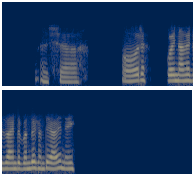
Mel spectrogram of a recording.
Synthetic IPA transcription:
ətːʃʰaː | ɔːɾ | koːinaːmẽːɖɪzaːɪnd̪ebə̃nd̪eːʃ̬õnd̪eaːɦeːnəɦĩː

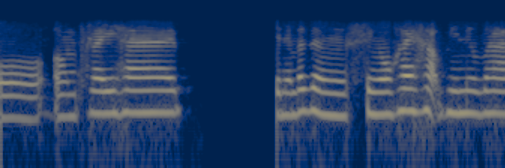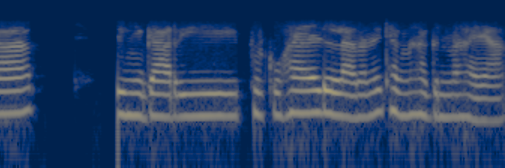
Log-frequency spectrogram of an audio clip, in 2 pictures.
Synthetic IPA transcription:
ɔɔmpʰɾajɦaj | zenabazɯŋsiŋawɦajɦap̚ɦɯjnɯba | ziŋiɡaɾipʰɯɾkʰɯwɦajlananɯtʰaŋnɯɦaɡɯnːaɦaja

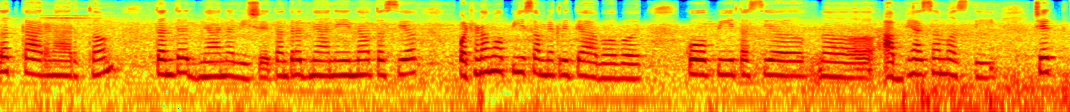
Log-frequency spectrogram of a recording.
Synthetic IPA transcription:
ət̪kaɾɳaɾt̪ʰəm | t̪ənt̪ɾəd̪njanɐʋiʂəjt̪ɐnt̪ɾəd̪njanenət̪əsjə | pəʈʰɳəməpiːsɐmjɐkɾit̪jɐabʱəʋət̪ | kopiːt̪əsjə | ə̰bʱjasəməst̪iːt͡ɕet̪

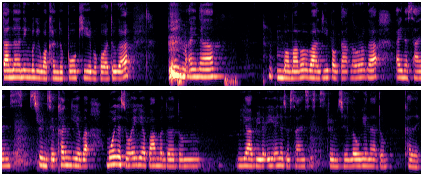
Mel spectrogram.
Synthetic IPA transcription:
tanːɐniŋbɐɡiwakʰɐndupokʰːiebɐkoɐduɡɐ | ɐjnɐ | mɐmabɐbɐbaɡipɐk̚tak̚lɐwɾɐɡɐɐjnɐsajɐnsstɾimsekʰɐnɡiebɐmojnɐsuɐjɡiɐpanbɐdɐdum | jabiɾɐkiɐjnɐsusajɐnsstɾimselɐwɡenɐːdum | kʰɐlːi

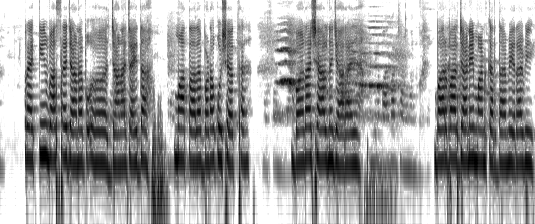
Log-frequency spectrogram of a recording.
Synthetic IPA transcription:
ʈɾɛːkɪŋɡbaːst̪ɛːd͡ʒaːnad͡ʒaːɽ̃aːt͡ʃaːiːd̪aːmaːt̪aːd̪aːbəɽaːkʊʃʰət̪ʰːɛː | bəɽaːʃɛːlnəd͡ʒaːɾaːɛː | baːɾbaːɾd͡ʒaːɽ̃eːmənkəɾd̪aːɛmeːɾaːbiː

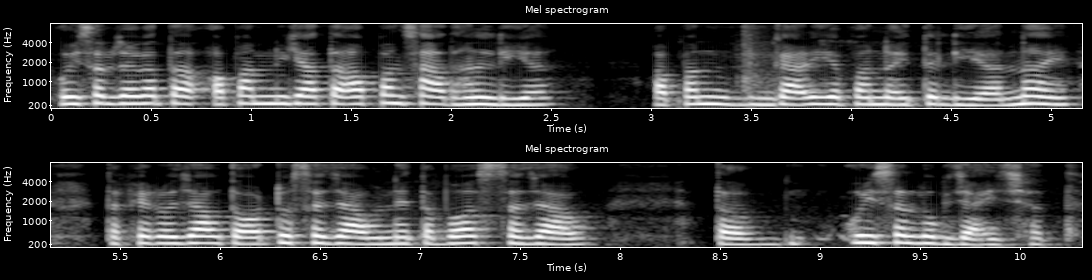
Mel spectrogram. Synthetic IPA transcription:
oisəbd͡ʒəɡat̪ɔʔəpənjat̪ɔːpənsad̪ʱənlijə | əpənɡaɽiəpənəjt̪elijənəjt̪ɔpʰeɾod͡ʒaut̪ɔɔʈosə̃d͡ʒaunəjt̪ɔbəsːə̃d͡ʒau | t̪ɔoisəlokd͡ʒajt͡ʃʰət̪

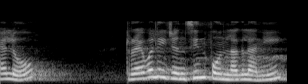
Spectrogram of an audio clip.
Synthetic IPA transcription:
ɦɛlo | ʈɾɛʋəled͡ʑənsiːnfonlaɡlani

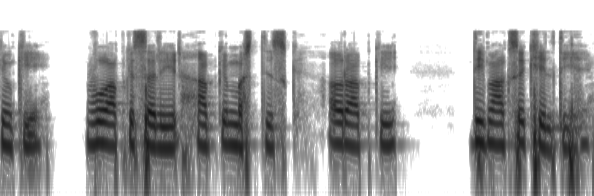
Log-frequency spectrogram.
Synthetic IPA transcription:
kjõːki | ʋoaːpkesɐɾiːɾaːp̚kemɐsd̪ɪsk | ɔːɾaːpki | d̪ɪmaːɡsekʰeːlt̪iɦɛː

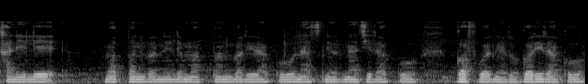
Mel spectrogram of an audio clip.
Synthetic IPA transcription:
kʰanile | mʌt̪̚pʌnɡʌrnilemʌt̪̚pʌnɡʌɾiɾakonat͡sniʌɾunat͡siɾakʰo | ɡʌpʰɡʌrneɦʌɾuɡʌɾiɾakʰo

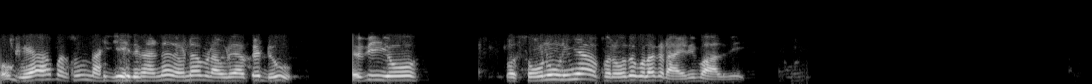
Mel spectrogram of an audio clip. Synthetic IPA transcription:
o̰ːɡɪaːpəɾsũːnaːijeːd̪kaːnɛ̃ːoːnãːbənaːuɽeaːpeːɖuː | eːbiːoː | oːsoːnũːʊɳijãːpəɾoːd̪oːkolaːkəɽaːeːnĩːbaːlbiː

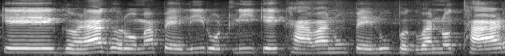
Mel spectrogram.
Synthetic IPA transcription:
keɡʱəɽ̃ãɡʱəɾomãpɛɦliɾoʈlikekʰaʋanũpɛɦlũbʱəɡʋanːot̪ʰaɭ

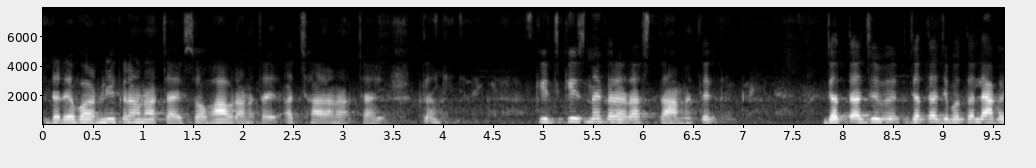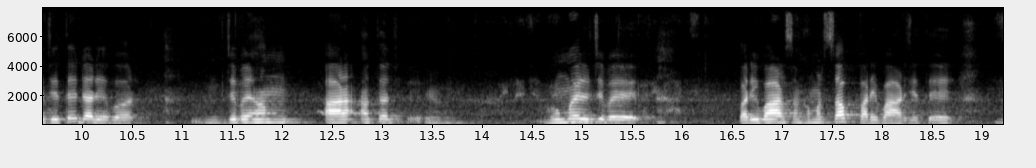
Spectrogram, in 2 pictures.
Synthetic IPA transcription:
ɖəɾebəɾnikɾəɦnat͡ʃaɦiswəbʱabɾəɦnat͡ʃaɦiə̰tːʃʰaɾəɦnat͡ʃaɦit̪ | kit͡ʃʰkit͡ʃʰnəjkəɾɛɾəst̪amet̪e | d͡ʒət̪ːad͡ʒebed͡ʒət̪ːad͡ʒebet̪əlakd͡ʒet̪eɖəɾebəɾ | d͡ʒebeɦəmaɾə̃t̪əd͡ʒ̰ | ɡʱumeld͡ʒebe | pəɾibaɾsə̃ŋɡɦəməɾsəb̚ʱpəɾibaɾd͡ʒet̪e

